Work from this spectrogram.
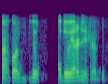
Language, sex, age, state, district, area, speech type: Kannada, male, 18-30, Karnataka, Udupi, rural, conversation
